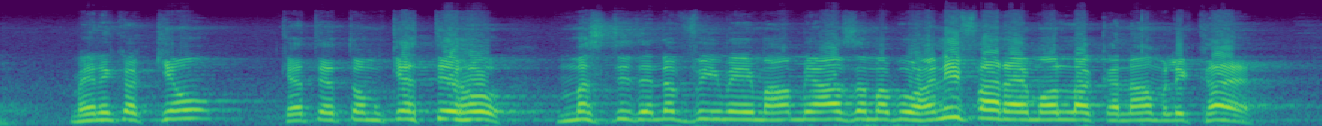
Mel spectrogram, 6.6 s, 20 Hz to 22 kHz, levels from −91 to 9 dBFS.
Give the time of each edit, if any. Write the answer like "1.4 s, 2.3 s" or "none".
none

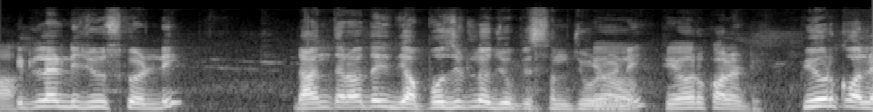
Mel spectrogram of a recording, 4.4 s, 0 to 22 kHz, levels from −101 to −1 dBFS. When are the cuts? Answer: none

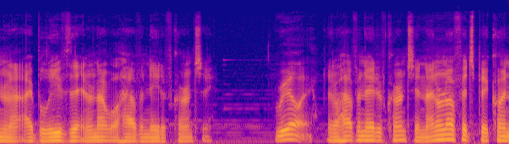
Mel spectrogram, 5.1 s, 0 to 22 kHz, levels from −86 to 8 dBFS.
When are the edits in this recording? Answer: none

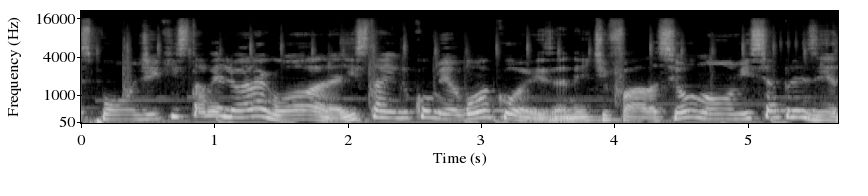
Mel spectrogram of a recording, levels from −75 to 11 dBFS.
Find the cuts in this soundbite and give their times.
none

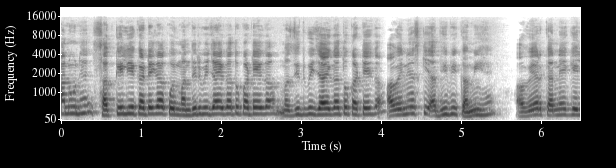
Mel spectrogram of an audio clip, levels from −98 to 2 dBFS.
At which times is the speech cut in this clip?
4.0 s

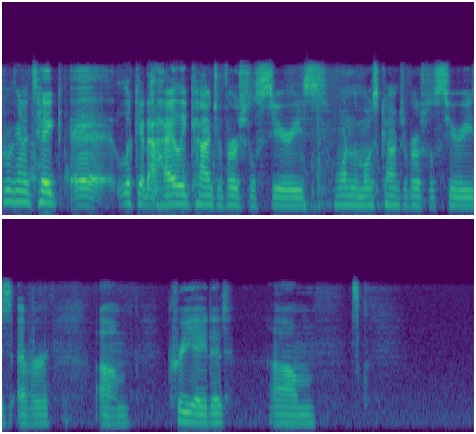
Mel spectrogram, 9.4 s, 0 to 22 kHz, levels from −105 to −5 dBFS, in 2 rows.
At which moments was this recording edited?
2.2 s

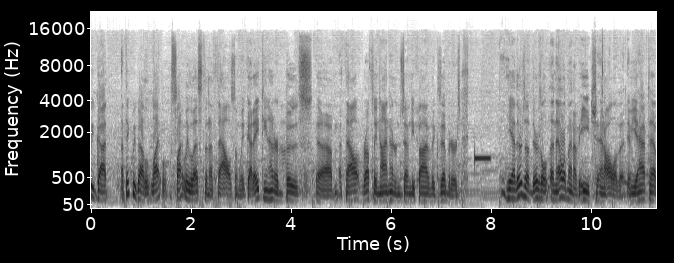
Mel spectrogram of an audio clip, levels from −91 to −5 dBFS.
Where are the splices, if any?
7.9 s

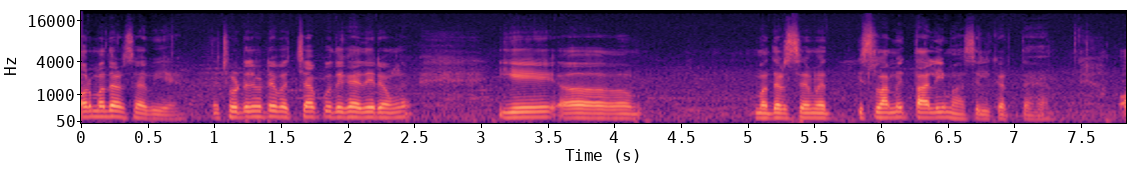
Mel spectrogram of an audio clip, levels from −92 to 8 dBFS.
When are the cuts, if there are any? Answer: none

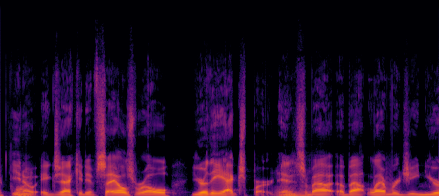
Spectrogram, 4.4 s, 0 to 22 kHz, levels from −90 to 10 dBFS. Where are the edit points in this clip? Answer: none

